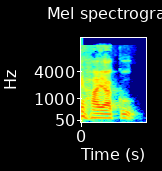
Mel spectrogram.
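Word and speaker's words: 百: तो करना आपने ये है, आपने इसे हायाकू बिल्कुल भी नहीं बोलना, ठीक है। बिल्कुल आपने इसे नहीं बोलना, प्रोनाउंसिएशन आपने शुरू से ही इसे परफेक्ट रखनी है। आप इसे प्रोनाउंस करेंगे जिस तरह ये लिखा हुआ है, ह्याकू। शुरू में एच की आवाज, एच के बाद थोड़ी सी ई की आवाज, ई के बाद आपने पढ़ना है आकू, ही आकू, ह्याकू, सर ठीक है।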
